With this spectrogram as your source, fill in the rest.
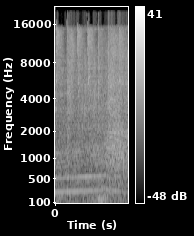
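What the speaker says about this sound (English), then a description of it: "Flick the car through, using that 4-wheel steering." A Porsche 911 sports car with four-wheel steering is flicked through a slalom, its tires squealing loudly and steadily under a strained engine note, with no talk.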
